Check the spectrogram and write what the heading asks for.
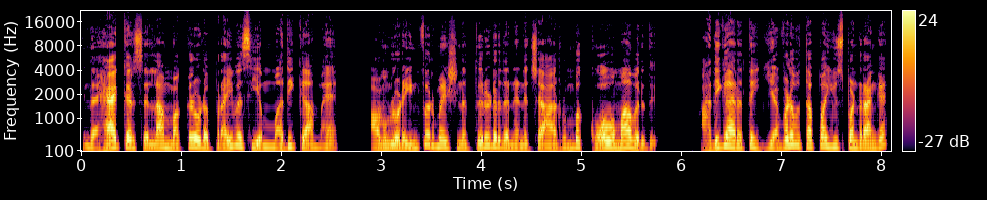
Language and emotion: Tamil, angry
